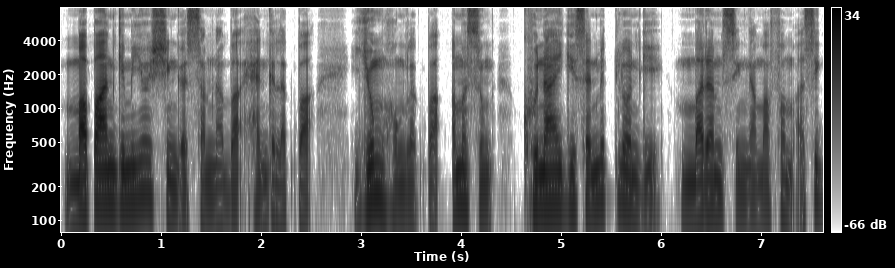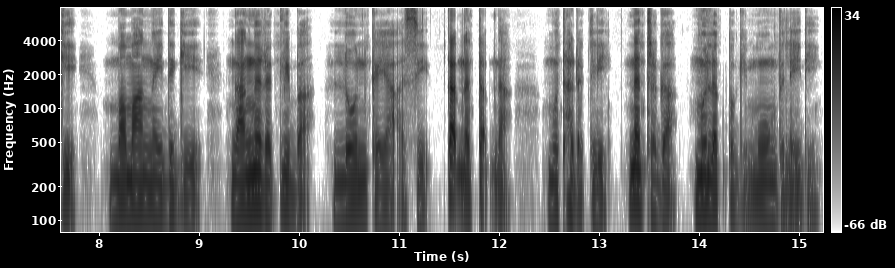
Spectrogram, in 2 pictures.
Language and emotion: Manipuri, neutral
